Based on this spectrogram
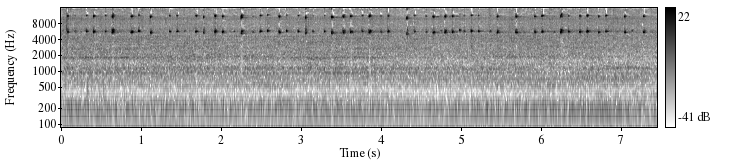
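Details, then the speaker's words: Car at idle during a periodic service check with the AC switched on: light quick fairly steady ticking over a soft idle; it disappears when the AC is switched off, traced to the AC compressor pulley. "Selanjutnya periksa apakah ada abnormal. Nah, ini ada suara berdetik."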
